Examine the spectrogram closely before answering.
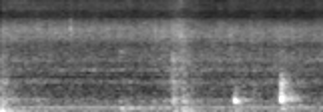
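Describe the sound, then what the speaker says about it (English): Beef stew pan being deglazed, with a steady low sizzle and hiss of liquid hitting the hot browned bottom, plus a few soft stirring scrapes near the end. "It's called deglazing the pan."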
